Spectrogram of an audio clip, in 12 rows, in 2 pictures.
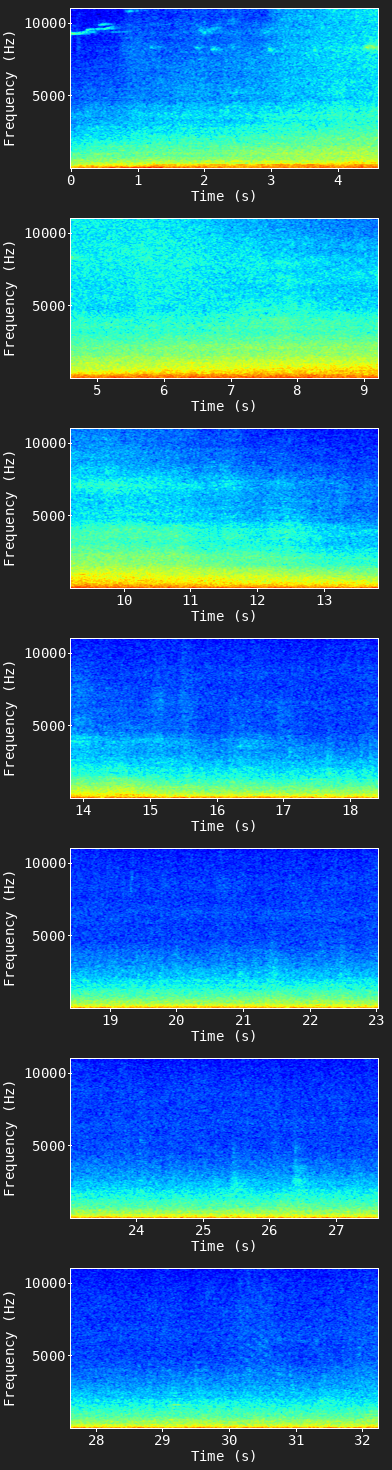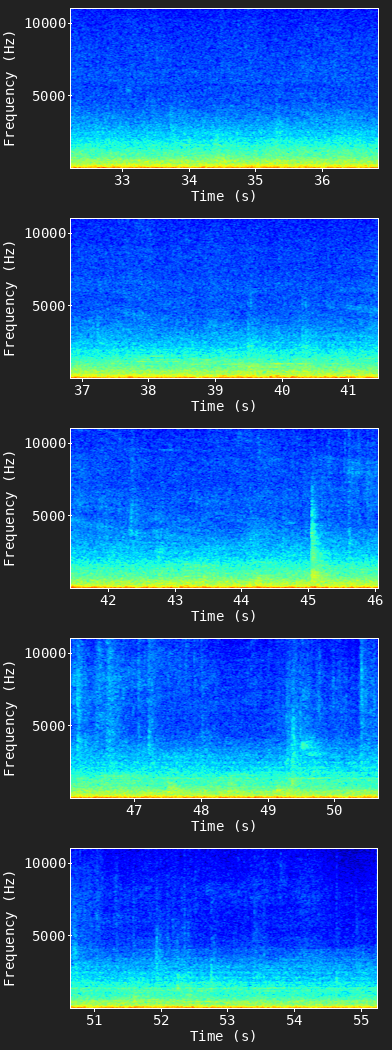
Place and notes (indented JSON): {
  "title": "Kottbusser Tor, Berlin, Deutschland - soundwalking in the pandemic",
  "date": "2020-03-25 15:35:00",
  "description": "Berlin, Kottbusser Tor, walking through the station on different levels. Only a fraction of people are here, compared to normal crowded workdays, trains are almost empty\n(Sony PCM D50, Primo EM172)",
  "latitude": "52.50",
  "longitude": "13.42",
  "altitude": "38",
  "timezone": "Europe/Berlin"
}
